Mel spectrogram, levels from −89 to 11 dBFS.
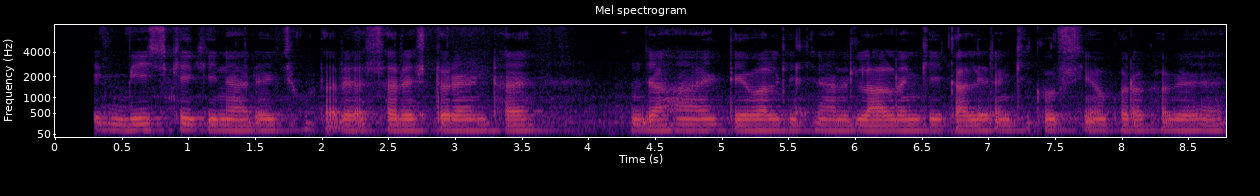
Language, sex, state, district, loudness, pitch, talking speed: Hindi, male, Goa, North and South Goa, -40 LUFS, 115 Hz, 155 wpm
